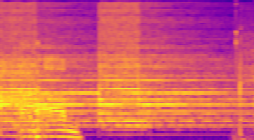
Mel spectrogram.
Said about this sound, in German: Der Spoiler-Alarm.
